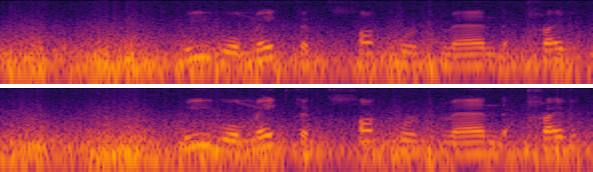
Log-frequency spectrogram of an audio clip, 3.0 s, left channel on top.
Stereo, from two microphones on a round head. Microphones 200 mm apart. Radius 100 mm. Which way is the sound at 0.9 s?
30° right (ahead or behind).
